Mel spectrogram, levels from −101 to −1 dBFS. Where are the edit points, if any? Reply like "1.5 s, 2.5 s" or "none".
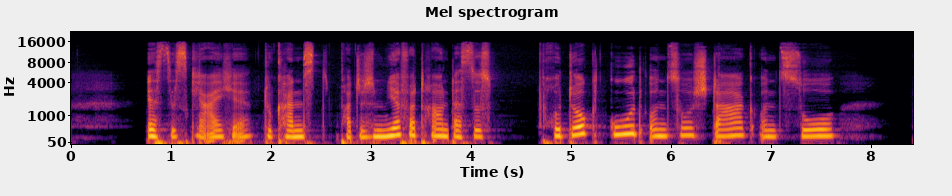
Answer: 3.8 s, 5.3 s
